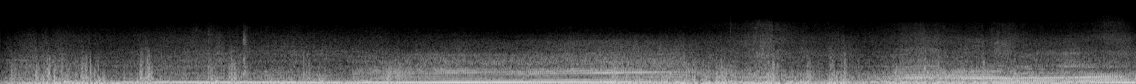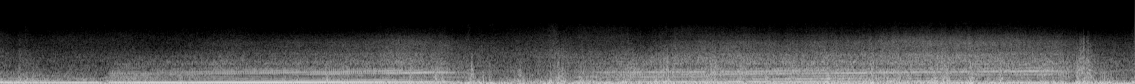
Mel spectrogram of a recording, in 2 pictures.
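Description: A car's engine pulling through its revs as it drives: the note rises steadily in several long pulls and drops back between them, over a constant drone of road and wind noise.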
